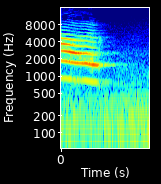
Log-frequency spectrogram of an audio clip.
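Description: A kitten gives a single short, high, clear meow up close, falling in pitch and fading out within half a second.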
